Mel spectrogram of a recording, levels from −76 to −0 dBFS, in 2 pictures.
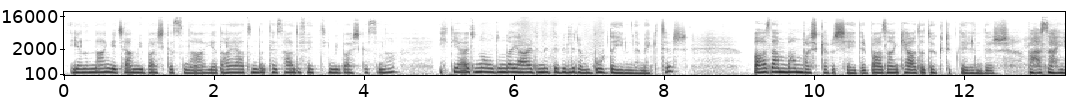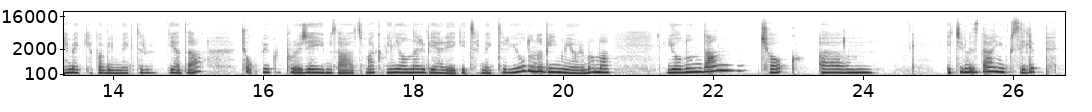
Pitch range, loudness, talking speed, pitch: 200-230 Hz, -22 LUFS, 105 wpm, 210 Hz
